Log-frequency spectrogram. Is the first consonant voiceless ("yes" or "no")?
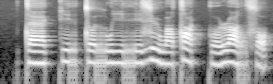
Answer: yes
